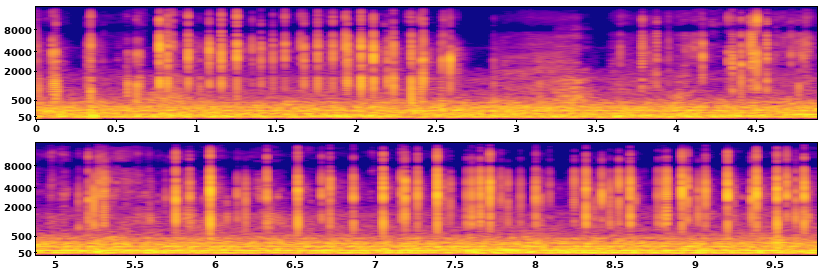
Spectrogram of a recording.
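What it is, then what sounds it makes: Clear plastic phone case. An empty amber-tinted clear plastic phone case lying on a rug is tapped with long nail tips on its back and rim. A rapid, steady stream of sharp, dry, bright clicks with very short decay sits over a low, steady background rumble, staying quiet and even throughout.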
